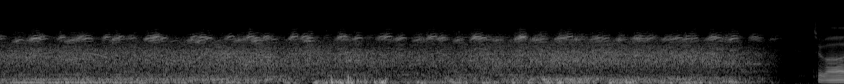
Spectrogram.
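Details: Endangered Suwon treefrogs recorded by cell phone in the fields at 8 p.m. call with quick, rasping pulses, repeated steadily over a low background rumble; the song is unique to this species.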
